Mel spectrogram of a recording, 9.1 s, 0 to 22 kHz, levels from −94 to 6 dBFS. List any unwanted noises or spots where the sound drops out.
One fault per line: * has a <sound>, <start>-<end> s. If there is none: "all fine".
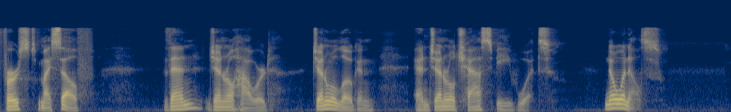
all fine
